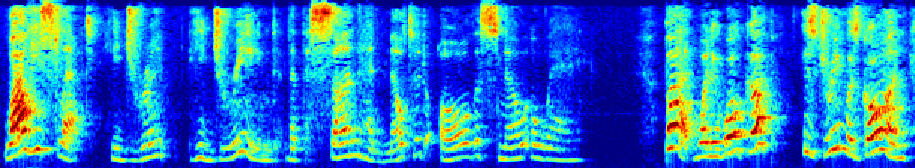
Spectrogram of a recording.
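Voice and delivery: put-on gentle read-aloud for small children; picture-book narration for little listeners; storybook reading. A narrator's reading.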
